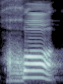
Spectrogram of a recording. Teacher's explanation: खा अदा होता है उस हल्क के शुरू वाले हिस्से से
